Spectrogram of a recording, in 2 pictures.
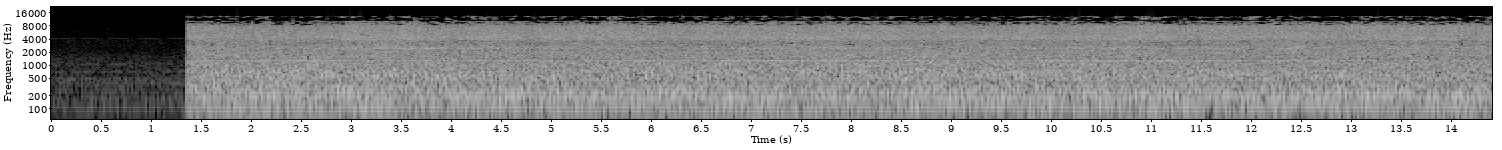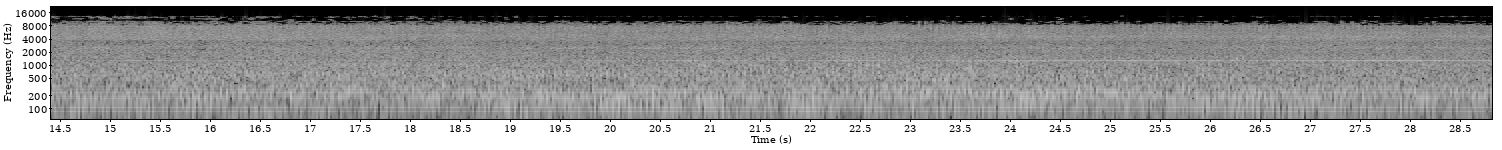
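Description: Helicopter turbine engine running steadily: a loud rushing noise with a thin, steady whine over it, which starts abruptly about a second in.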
